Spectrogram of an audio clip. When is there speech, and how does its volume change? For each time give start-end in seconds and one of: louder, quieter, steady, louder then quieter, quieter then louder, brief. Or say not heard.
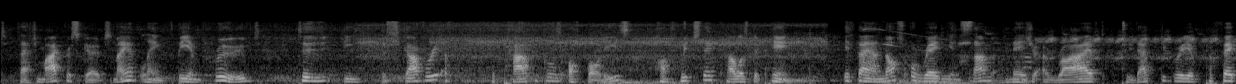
0.0-12.3 steady.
